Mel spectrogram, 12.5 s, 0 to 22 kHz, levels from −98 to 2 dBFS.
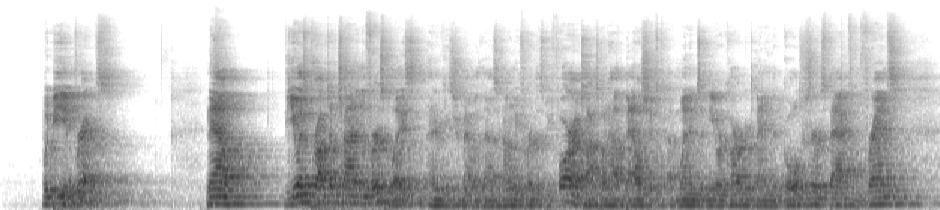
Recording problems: off-mic speech; far
room echo; noticeable; dies away in 1 s

